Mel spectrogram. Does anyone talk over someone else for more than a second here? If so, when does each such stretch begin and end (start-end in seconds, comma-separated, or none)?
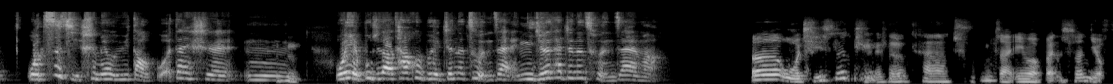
none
